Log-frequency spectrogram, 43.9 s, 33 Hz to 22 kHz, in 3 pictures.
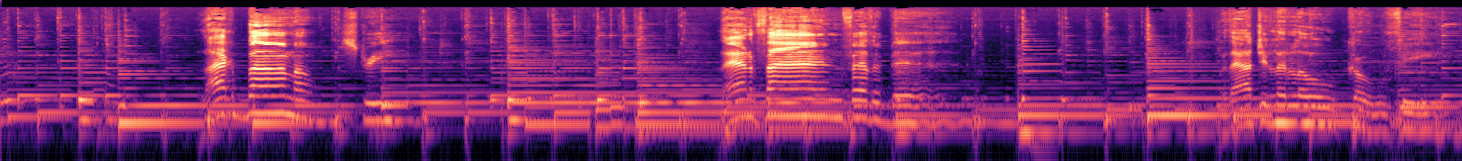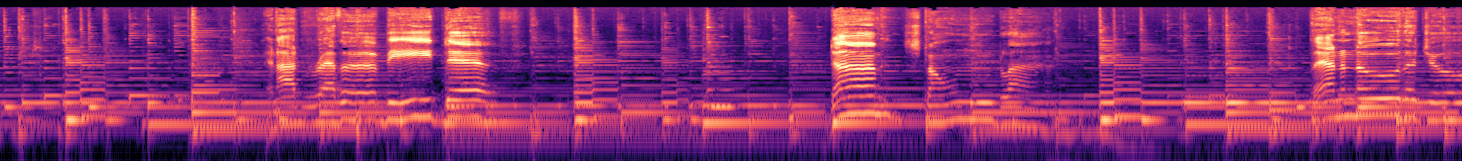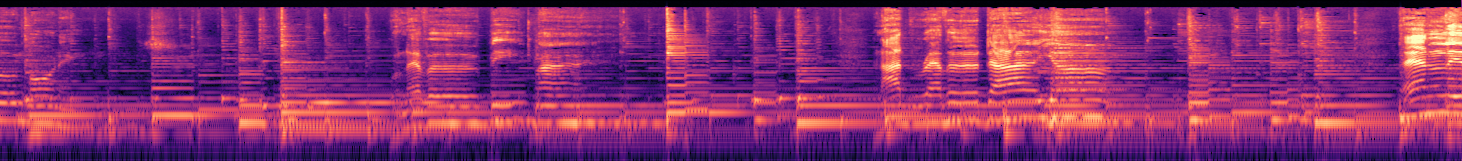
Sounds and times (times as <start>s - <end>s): Music: 0.0s - 43.8s.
